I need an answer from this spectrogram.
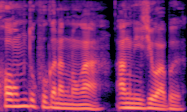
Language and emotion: Bodo, neutral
